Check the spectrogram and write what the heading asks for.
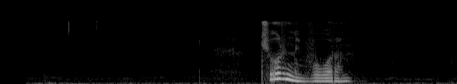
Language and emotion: Russian, sad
